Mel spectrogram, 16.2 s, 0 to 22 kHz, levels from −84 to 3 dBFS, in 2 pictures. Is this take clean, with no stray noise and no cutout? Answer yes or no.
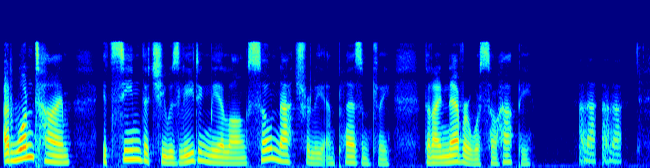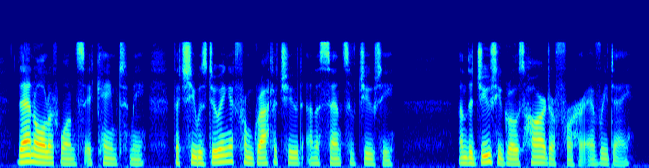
no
